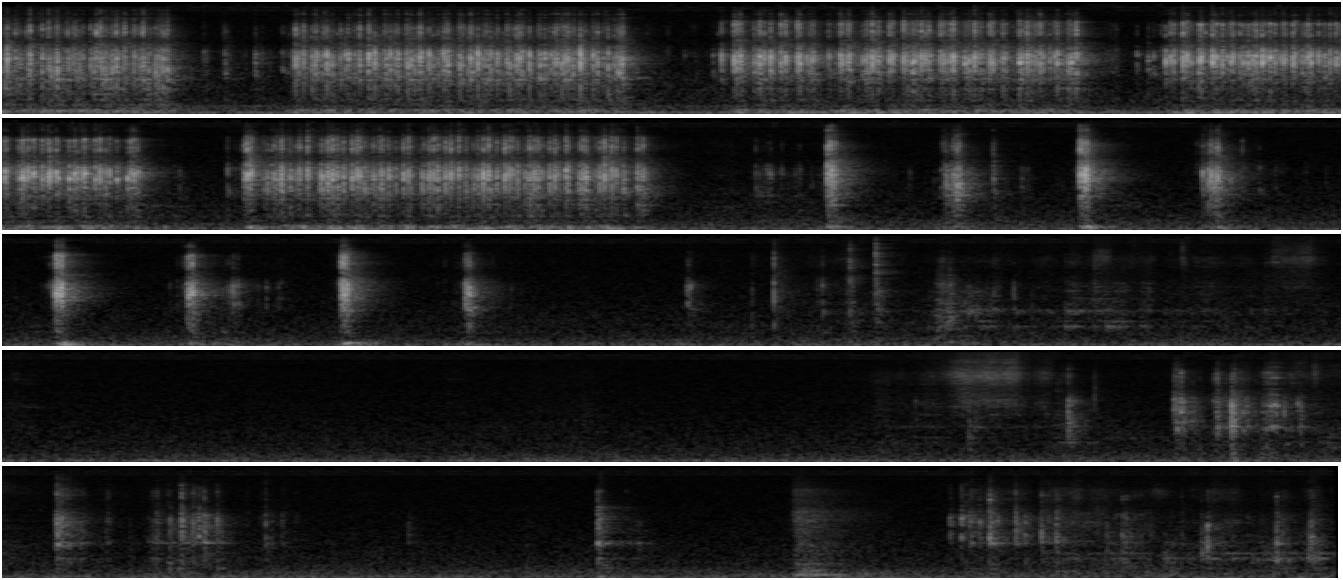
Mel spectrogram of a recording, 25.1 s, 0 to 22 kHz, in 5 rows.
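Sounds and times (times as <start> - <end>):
mechanical keyboard typing: 0.0 - 12.0, 19.5 - 21.2, 23.7 - 25.0.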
